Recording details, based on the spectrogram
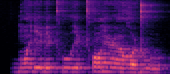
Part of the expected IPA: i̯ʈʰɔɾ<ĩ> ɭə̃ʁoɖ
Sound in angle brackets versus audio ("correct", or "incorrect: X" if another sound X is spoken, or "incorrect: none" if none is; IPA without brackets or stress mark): correct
